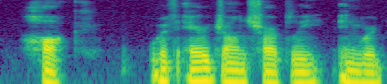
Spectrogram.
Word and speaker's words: hawk: anamanopic to the sound of a devouring m pronounced hawk with air drawn sharply inward to the mouth. So hawk, not gal, it's hawk.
